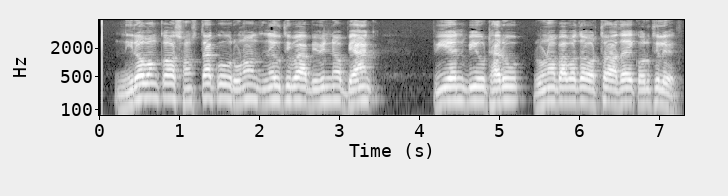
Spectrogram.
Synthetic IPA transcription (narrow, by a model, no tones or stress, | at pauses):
niɾɔbɔŋkɔsɔŋst̪ʰakuɾuɽ̃ɔnewt̪ʰibabibʱinːɔbjaŋk | pienbiuʈʰaɾuɾuɽ̃ɔbabɔd̪ɔːɾt̪ʰɔad̪ajkɔɾut̪ʰile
